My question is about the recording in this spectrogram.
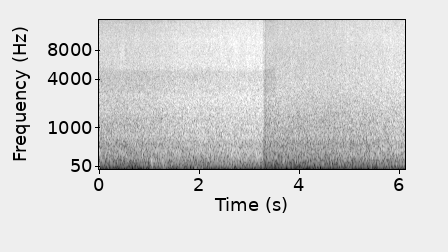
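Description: Heavy hurricane rain pouring down steadily in a dense hiss, with a sudden small drop in level a little over three seconds in.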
